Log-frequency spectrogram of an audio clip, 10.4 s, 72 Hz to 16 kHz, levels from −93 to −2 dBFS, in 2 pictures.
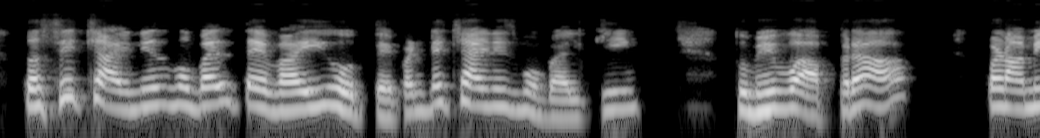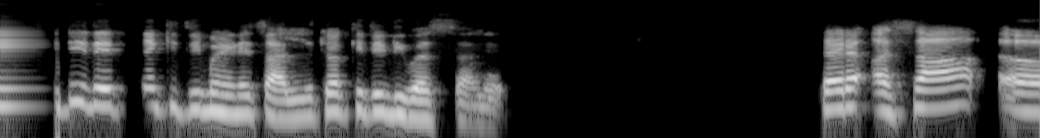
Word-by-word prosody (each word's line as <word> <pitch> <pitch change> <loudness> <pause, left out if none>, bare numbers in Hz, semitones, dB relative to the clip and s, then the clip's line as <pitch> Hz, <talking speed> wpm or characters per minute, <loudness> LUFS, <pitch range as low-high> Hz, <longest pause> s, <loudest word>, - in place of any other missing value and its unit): तसे 310 +9 +1
Chinese 245 -4 +1
mobile 265 +2 +1
तेव्हाही 225 -1 +3
होते. 210 -9 0
पण 200 +1 -4
ते 280 - -1
चायनीज 250 -6 +2
मोबाईल, 170 -6 -3
की 225 +2 -6 0.5
तुम्ही 215 +1 +4
वापरा, 195 +9 +3 0.6
पण 255 -1 +3
आम्ही 245 +1 +3
गॅरेंटी 250 +3 -7
देत 255 - +3
नाही 260 -1 -2
किती 225 -2 -6
महिने 195 -2 0
चालले 170 -3 0
किंवा 210 -1 -1
किती 205 -2 -1
दिवस 160 -3 -1
चालले. - - -9 1.6
तर 230 +2 +5
असा 215 +3 +1 0.3
अ, - - -1
225 Hz, 155 wpm, -25 LUFS, 205-255 Hz, 1.6 s, तर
